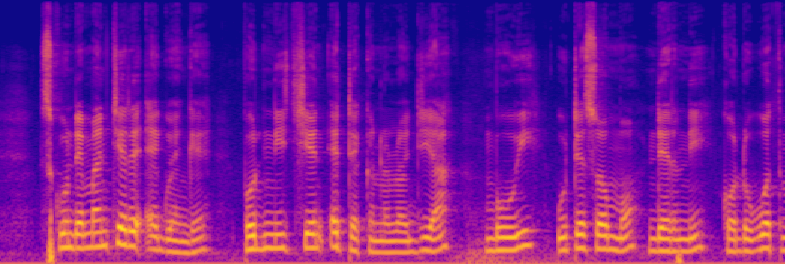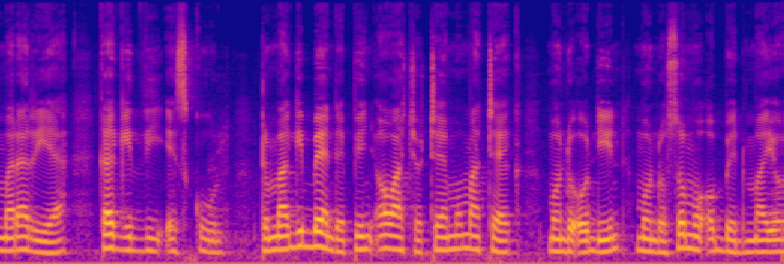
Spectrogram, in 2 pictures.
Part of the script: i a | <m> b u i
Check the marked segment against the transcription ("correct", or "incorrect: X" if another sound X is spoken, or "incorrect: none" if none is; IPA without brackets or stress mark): correct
